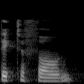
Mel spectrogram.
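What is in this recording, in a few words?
"Dictaphone", English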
